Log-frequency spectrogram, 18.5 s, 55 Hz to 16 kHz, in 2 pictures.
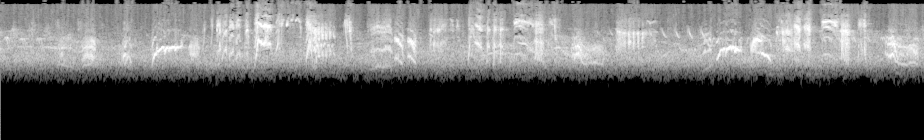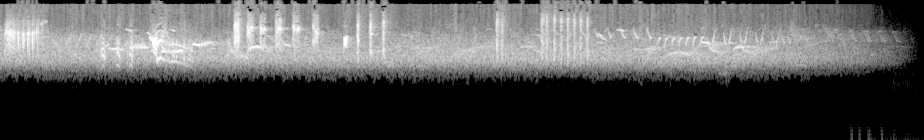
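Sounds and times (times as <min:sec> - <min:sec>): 
bird harsh squawks and chirps: 0:00.0 - 0:13.2.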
